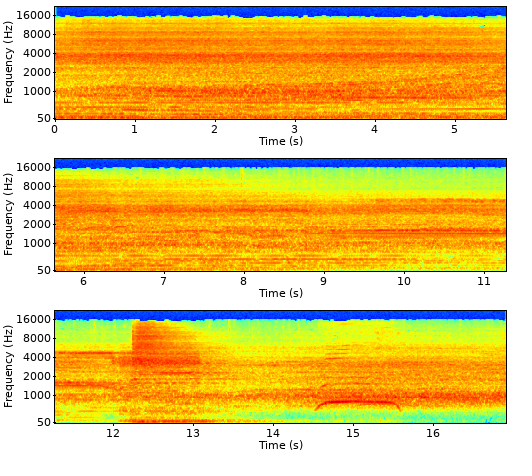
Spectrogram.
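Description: Rock band playing a loud, heavy live outro with electric guitar and drums, closing on a final hit about twelve seconds in. The music then falls away and the crowd cheers, with a whoop near the end.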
